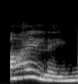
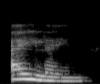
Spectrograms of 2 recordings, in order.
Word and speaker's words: Eileen: Eileen, not Aileen, but thank you. Eileen. I do know the difference, but it's just the pronunciation.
